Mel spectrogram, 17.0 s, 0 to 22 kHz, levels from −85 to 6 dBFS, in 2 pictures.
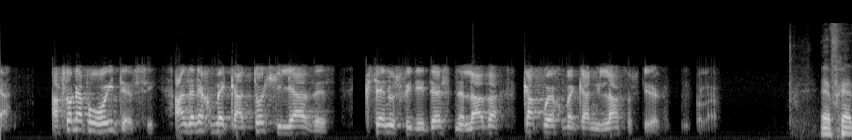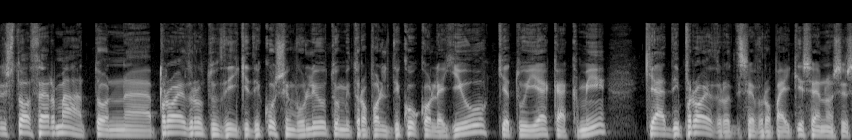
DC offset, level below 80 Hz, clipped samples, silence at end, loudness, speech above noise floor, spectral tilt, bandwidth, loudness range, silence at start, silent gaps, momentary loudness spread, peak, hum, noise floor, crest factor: under 0.1%; -48 dBFS; under 0.1%; 0 s; -19 LUFS; 50 dB; -5 dB/octave; 12 kHz; 3 LU; 0 s; none; 7 LU; -2 dBFS; none; -70 dBFS; 18 dB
